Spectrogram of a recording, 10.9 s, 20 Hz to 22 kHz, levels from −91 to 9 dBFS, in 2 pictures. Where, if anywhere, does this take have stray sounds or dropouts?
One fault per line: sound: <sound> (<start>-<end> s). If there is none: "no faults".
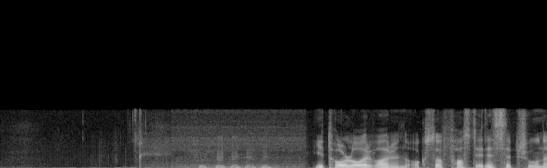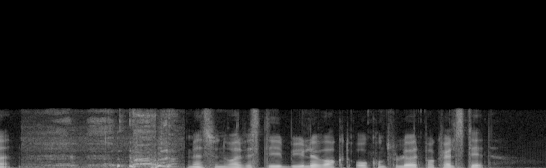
sound: laugh (1.9-2.8 s)
sound: cough (5.7-7.3 s)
